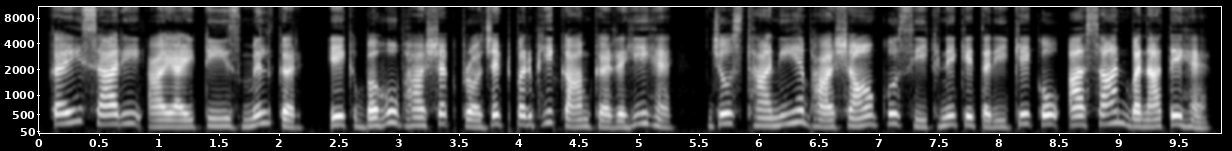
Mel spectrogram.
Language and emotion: Hindi, neutral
